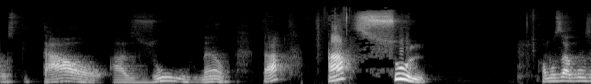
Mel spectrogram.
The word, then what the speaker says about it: azul: Assul, como a palavra hospital, nunca com som de u, como a gente faz em português no final. Hospital azul, não tá?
